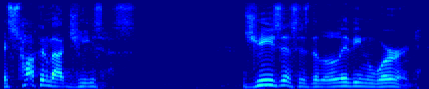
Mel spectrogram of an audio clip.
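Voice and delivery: ordinary talk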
